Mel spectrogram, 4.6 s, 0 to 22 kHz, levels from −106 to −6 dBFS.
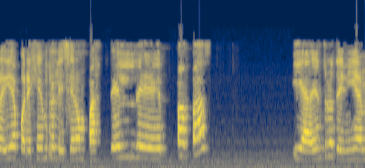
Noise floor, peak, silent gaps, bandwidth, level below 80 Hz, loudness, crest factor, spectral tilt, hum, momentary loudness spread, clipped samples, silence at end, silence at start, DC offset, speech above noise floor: -54 dBFS; 0 dBFS; none; 11.5 kHz; -56 dBFS; -14 LUFS; 16 dB; 2 dB/octave; none; 5 LU; under 0.1%; 0 s; 0 s; under 0.1%; 38 dB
